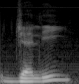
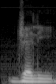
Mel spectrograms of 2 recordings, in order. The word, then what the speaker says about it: jali: So jali, G-A-L-E-E, jali.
